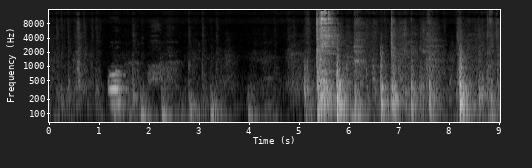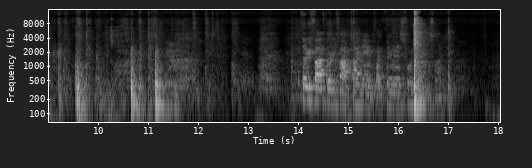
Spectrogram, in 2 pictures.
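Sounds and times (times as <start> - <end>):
basketball thuds and bangs: 5.2 - 9.0, 16.3 - 16.7.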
